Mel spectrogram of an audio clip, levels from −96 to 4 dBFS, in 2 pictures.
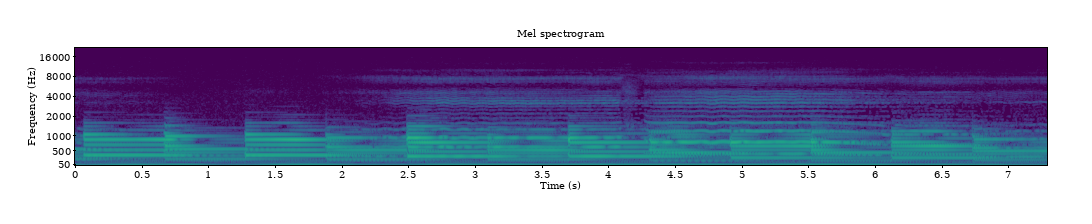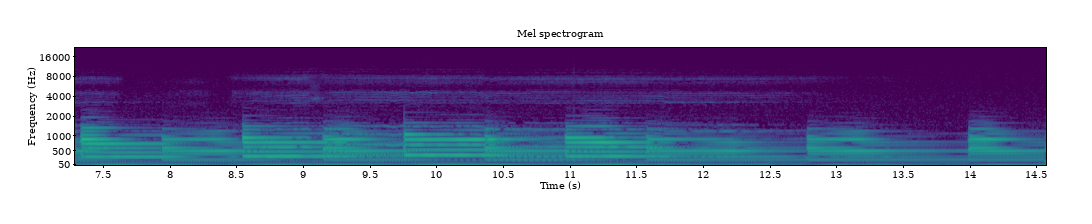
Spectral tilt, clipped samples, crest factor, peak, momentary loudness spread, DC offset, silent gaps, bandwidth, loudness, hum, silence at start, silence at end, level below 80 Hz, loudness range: -5.5 dB/octave; under 0.1%; 16 dB; -24 dBFS; 8 LU; 0.3%; none; 16 kHz; -40 LUFS; none; 0 s; 0 s; -72 dBFS; 3 LU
